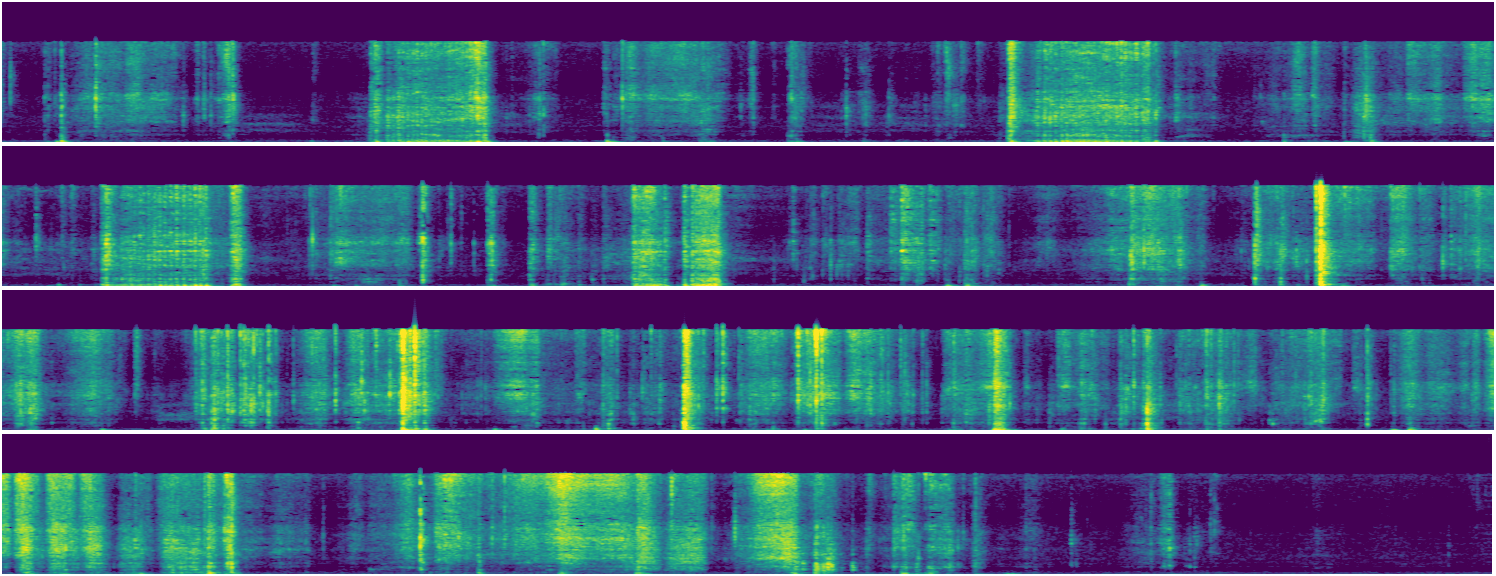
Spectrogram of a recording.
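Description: Scissors and hands opening a cardboard shipping box sealed with clear packing tape: four long noisy rips of tape being torn off, then many sharp clicks and scrapes of cardboard. Near the end, bubble wrap crinkles as the padding is pulled up.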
